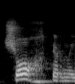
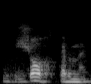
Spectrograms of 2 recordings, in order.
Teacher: когда вот вроде написано Ч, а в реальности многие произносят как ща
